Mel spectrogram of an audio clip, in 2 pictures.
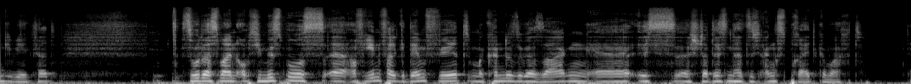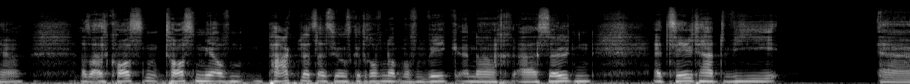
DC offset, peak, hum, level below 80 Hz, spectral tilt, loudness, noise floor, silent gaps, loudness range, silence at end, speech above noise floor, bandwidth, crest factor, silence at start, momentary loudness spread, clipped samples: under 0.1%; -4 dBFS; none; -32 dBFS; -4.5 dB/octave; -25 LUFS; -59 dBFS; none; 5 LU; 0 s; 35 dB; 15.5 kHz; 22 dB; 0 s; 16 LU; under 0.1%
